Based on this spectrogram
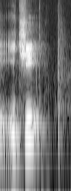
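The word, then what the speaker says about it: いち: To say it, you say ichi.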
